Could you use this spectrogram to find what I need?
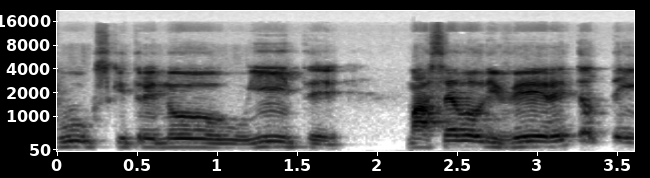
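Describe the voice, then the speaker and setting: This man has an unremarkable speaking voice, fairly high in pitch, and talks at a moderate pace. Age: 20s. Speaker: football fan, channel supporter. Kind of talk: casual chat.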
